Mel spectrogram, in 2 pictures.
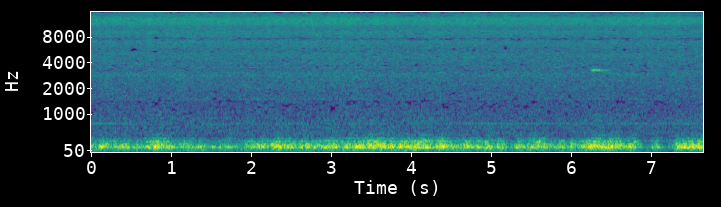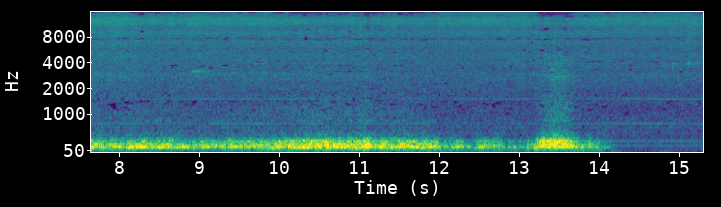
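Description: Low, muffled rumble picked up close on a handheld microphone, breaking off briefly about seven seconds in, with a louder burst shortly before the end.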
